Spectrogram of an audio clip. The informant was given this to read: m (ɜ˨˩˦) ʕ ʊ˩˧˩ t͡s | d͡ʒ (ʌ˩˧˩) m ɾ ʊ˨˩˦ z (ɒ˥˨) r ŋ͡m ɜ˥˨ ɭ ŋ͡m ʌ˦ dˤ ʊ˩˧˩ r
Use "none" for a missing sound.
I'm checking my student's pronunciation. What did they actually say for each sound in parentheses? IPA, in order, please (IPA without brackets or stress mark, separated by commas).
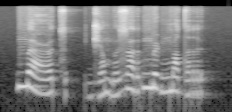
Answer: ɜ˥˨, ʌ˩˧˩, ɒ˥˨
